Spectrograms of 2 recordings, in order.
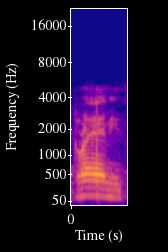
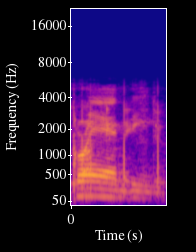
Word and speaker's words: Grandy's: Back then, you had that Granny's on the corner. They were Grandy's, if you want to pronounce it the right way.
